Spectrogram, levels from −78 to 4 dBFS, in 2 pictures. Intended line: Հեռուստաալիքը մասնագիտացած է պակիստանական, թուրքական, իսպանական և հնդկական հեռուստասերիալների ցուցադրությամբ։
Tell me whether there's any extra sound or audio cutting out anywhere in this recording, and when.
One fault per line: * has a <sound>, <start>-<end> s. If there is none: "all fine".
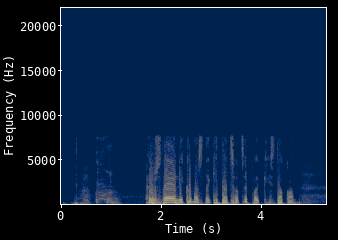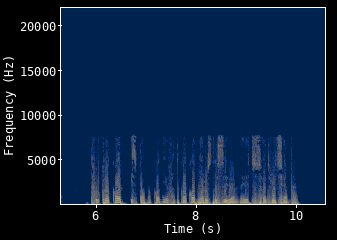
* has a cough, 0.7-1.2 s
